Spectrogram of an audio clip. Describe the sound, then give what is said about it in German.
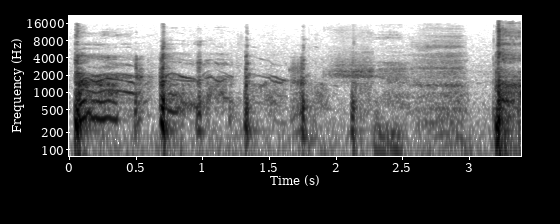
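A man coughs on command during a medical examination. Several sharp, rough coughs come in uneven succession with throaty breaths between, and a final loud cough follows a short pause. “Tiefer atmen. Husten.”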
